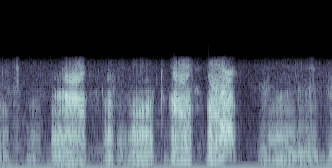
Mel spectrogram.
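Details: Transylvanian Hound puppies at a kennel producing a run of five rough, noisy yelps and whines of varying length, loud and clustered over about two seconds, then softer grumbling.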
